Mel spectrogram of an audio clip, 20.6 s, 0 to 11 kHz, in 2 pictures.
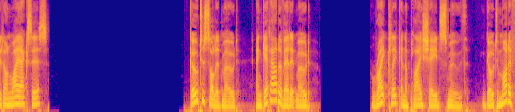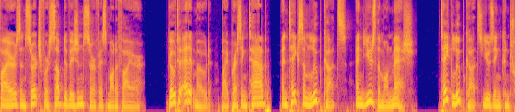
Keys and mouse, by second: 3.5 z, 6.2 Tab, 9.1-12.5 drag, 13.4 Tab, 14.8 ctrl+r, 17.9 ctrl+r, 19.8 KP_1.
